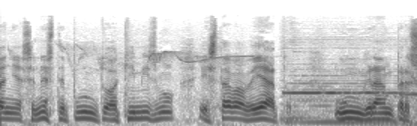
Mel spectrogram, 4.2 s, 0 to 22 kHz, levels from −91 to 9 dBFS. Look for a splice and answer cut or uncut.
uncut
